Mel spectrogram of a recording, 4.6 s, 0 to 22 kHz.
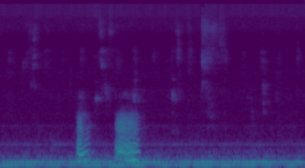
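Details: Hani, a black female chihuahua, asleep on the evening of 18 July 2021 at 21:07, makes two short, close, buzzy nasal snores in quick succession, with a faint background hum.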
